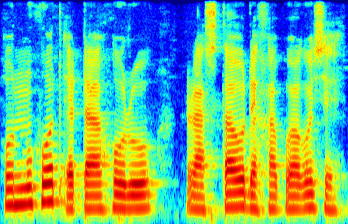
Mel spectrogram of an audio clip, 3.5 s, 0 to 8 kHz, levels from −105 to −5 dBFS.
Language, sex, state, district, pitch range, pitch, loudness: Assamese, male, Assam, Kamrup Metropolitan, 130-145 Hz, 135 Hz, -15 LUFS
